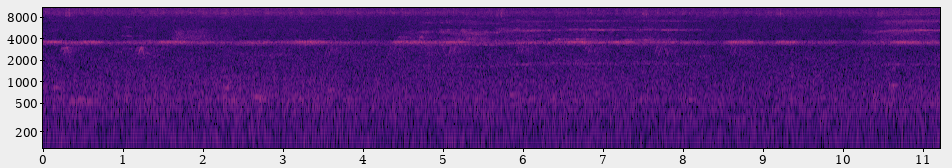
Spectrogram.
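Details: Crickets singing at night in southern Crimea during a night breeze: a steady, high, thin trill runs unbroken through the whole stretch, with slight swells, over a wide, rushing hiss of wind.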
